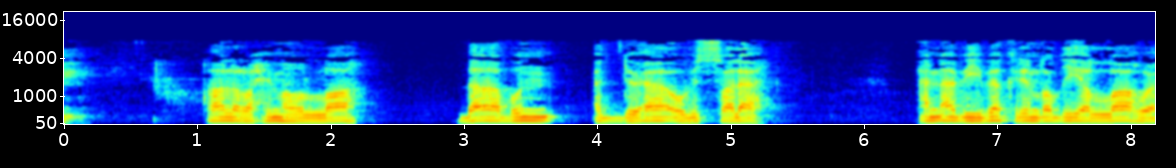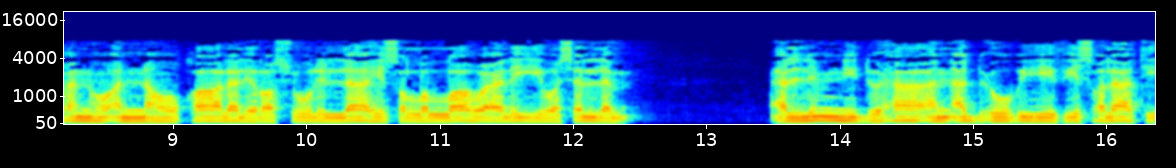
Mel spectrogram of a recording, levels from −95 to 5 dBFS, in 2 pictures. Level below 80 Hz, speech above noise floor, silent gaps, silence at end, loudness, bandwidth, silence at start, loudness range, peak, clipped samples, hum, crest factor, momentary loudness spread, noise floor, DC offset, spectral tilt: -62 dBFS; 54 dB; none; 0 s; -21 LUFS; 8 kHz; 0 s; 3 LU; -4 dBFS; under 0.1%; none; 16 dB; 6 LU; -74 dBFS; under 0.1%; -7 dB/octave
